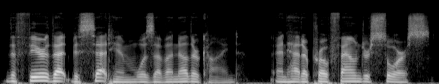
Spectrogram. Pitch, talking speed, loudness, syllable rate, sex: 125 Hz, 190 wpm, -18 LUFS, 5.0 syllables/s, male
